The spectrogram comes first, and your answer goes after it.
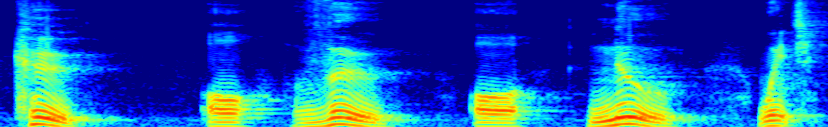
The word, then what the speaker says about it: cul: Nu and vu mean naked and seen, respectively, and que, which is spelled C-U-L for some reason, but que actually means backside, le derrière.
